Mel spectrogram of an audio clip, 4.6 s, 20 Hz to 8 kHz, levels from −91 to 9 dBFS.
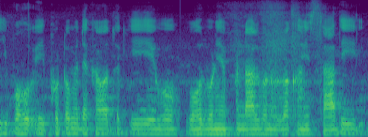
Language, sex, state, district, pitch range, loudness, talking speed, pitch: Hindi, male, Bihar, Sitamarhi, 100-105 Hz, -19 LUFS, 210 wpm, 105 Hz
